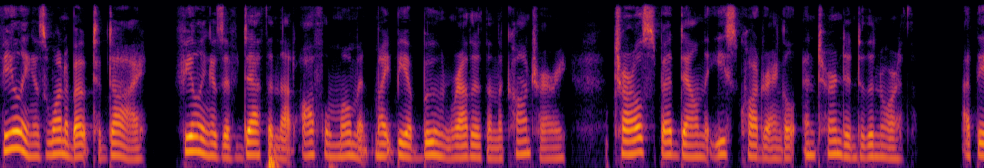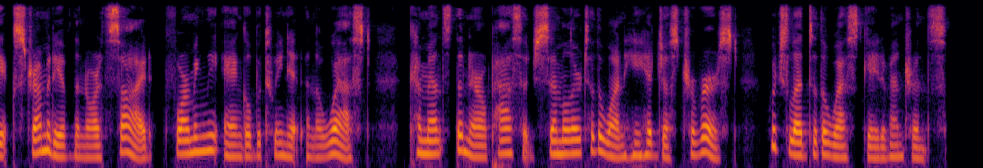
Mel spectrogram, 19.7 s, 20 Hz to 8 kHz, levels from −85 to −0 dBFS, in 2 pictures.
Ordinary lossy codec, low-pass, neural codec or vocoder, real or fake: Opus, 64 kbps; 7.2 kHz; none; real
